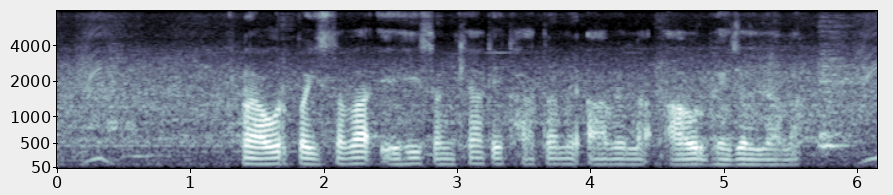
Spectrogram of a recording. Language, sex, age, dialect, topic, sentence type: Bhojpuri, male, 18-24, Western, banking, statement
